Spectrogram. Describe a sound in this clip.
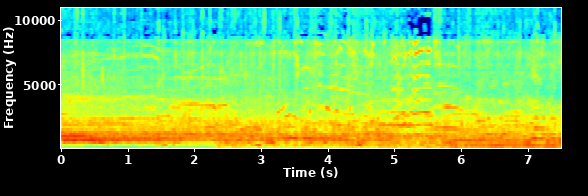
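A large crowd chatters and shouts loudly in a big echoing hall.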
